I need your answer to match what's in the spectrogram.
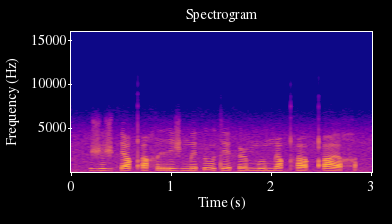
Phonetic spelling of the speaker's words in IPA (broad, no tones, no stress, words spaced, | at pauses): ʒyʒθeqʼiχ riʒŋ͡meθute θə˞mumi qʰi qʼɜχ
